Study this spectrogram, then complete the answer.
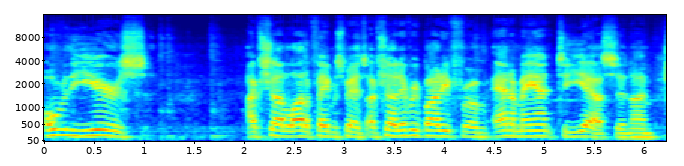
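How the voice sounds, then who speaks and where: With long, frequent pauses, a man with a fairly high pitch speaks at a moderate pace and fairly even intonation over noticeable background noise. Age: 60s. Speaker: concert photographer and YouTuber. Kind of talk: casual vlog monologue. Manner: halting, many fillers.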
